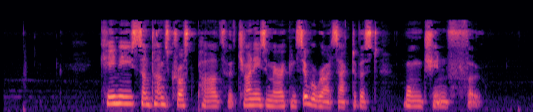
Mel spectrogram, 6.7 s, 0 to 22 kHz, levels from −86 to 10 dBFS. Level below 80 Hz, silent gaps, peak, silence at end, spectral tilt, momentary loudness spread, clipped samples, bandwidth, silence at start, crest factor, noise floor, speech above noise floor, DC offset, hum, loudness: -62 dBFS; none; 0 dBFS; 0.7 s; -2 dB/octave; 12 LU; under 0.1%; 11.5 kHz; 1.25 s; 22 dB; -64 dBFS; 44 dB; under 0.1%; none; -18 LUFS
